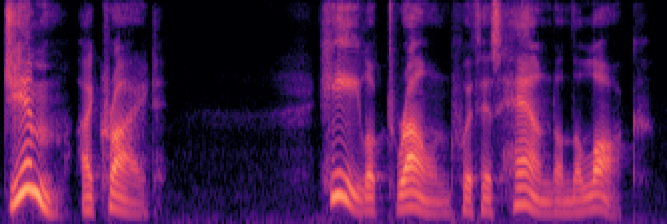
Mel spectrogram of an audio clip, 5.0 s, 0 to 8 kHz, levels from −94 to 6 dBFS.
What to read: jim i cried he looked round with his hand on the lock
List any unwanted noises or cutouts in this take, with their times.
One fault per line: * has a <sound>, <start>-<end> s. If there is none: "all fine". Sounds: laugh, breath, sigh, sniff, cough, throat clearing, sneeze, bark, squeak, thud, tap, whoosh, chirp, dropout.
all fine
